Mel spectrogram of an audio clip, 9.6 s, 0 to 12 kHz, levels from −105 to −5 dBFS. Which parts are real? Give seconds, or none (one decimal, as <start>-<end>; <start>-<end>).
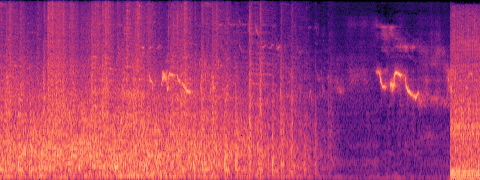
0.0-1.0; 1.8-6.6; 9.1-9.6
